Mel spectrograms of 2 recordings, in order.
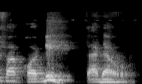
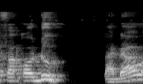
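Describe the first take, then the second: First: The d is followed by an i vowel. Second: The d is followed by a u vowel. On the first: The speaker calls it right. "harus dikasih harokat kasroh" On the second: The speaker calls it wrong. "Nggak boleh"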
